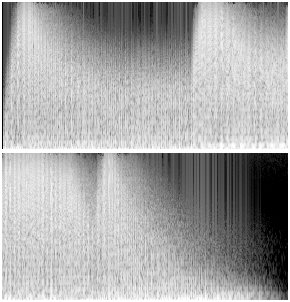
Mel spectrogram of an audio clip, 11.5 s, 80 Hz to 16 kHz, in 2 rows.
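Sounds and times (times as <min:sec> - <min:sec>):
reese bass synth: 0:00.0 - 0:11.2.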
